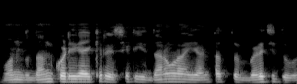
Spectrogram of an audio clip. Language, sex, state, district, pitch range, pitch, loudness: Kannada, male, Karnataka, Bellary, 110-125 Hz, 120 Hz, -22 LUFS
